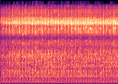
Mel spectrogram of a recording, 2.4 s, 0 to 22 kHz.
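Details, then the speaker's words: OS FS 91 Surpass 15 cc methanol four-stroke glow engine, crash-repaired with new crankcase cover, carburettor body, ring, bearings, epoxy cold-welded exhaust, first start break-in very rich on what is probably a Graupner 14x7 prop: loud steady high-rev buzz, even firing, notable but normal four-stroke vibration. "Il y a pas mal des vibrations. C'est normal. C'est un 4 temps."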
